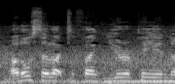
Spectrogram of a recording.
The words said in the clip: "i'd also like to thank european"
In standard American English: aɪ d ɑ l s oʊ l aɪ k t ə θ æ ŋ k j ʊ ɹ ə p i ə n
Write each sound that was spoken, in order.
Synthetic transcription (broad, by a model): aɪ d ɑ l s oʊ l aɪ k t ə θ æ ŋ k j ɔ ɹ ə p i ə n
